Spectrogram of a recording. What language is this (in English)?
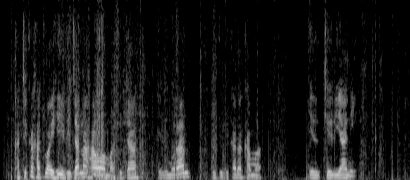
Swahili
